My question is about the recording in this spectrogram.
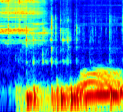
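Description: Typing on a computer keyboard gives irregular, light clicking keystrokes, joined in the second half by a low, droning hum beneath the taps.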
